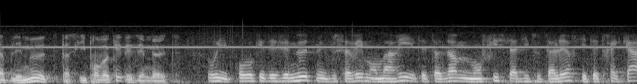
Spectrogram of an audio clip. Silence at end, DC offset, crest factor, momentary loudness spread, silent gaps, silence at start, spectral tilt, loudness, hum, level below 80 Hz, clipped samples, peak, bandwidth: 0 s; under 0.1%; 12 dB; 5 LU; none; 0 s; -8 dB/octave; -16 LUFS; none; -42 dBFS; under 0.1%; -2 dBFS; 7.2 kHz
